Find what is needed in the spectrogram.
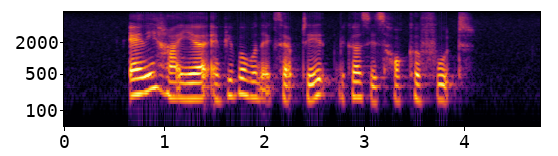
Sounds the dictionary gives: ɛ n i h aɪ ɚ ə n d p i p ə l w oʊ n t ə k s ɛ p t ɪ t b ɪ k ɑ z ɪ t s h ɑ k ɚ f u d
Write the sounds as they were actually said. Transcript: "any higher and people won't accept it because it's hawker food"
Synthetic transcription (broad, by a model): ɛ n i h aɪ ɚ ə n p i p ə l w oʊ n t ə k s ɛ p t ɪ t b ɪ k ɑ s ɪ t s h ɑ k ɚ f u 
